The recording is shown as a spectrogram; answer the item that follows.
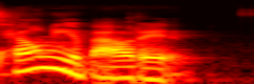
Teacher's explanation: again there's that tap t sound there and that connected speech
